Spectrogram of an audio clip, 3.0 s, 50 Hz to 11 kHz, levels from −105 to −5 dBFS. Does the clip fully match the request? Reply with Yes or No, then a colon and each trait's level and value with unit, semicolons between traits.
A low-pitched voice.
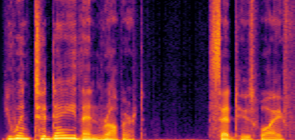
Yes: low, 130 Hz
